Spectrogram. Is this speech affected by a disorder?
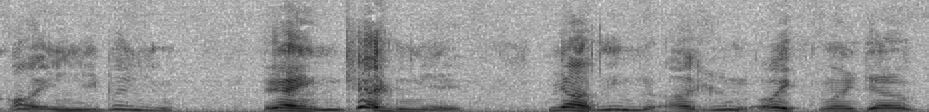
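Yes: cerebral palsy.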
